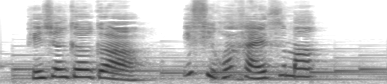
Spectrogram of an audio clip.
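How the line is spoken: Laughing. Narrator (Chinese): 祝海棠笑道

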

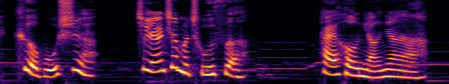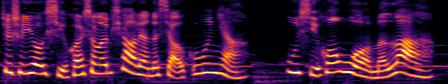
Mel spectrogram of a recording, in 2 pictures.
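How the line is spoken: Coquettish giggle behind fan. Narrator (Chinese): 拿扇子挡着脸，娇笑着

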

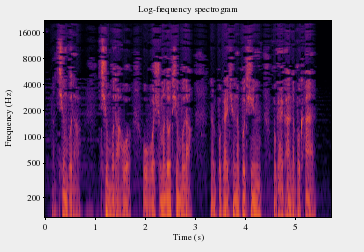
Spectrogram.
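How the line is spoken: Embarrassed persistent mumbling. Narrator (Chinese): 李浩尴尬的差点把头都缩进胸腔里边，那嘴里一个劲儿的嘀咕

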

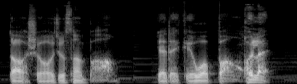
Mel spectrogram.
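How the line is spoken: Low voice. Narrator (Chinese): 宋时清……低声道

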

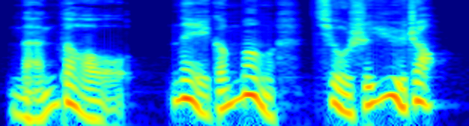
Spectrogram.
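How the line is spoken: Muttering to himself. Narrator (Chinese): 暗自嘀咕道

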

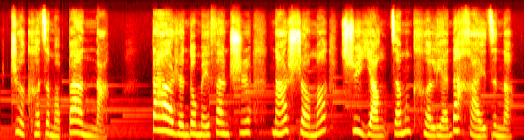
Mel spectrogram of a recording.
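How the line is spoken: Worried sighing. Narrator (Chinese): 樵夫愁得，叹了口气，对现在的妻子说

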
